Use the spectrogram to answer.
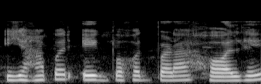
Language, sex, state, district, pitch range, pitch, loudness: Hindi, female, Maharashtra, Mumbai Suburban, 195-205 Hz, 200 Hz, -17 LUFS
